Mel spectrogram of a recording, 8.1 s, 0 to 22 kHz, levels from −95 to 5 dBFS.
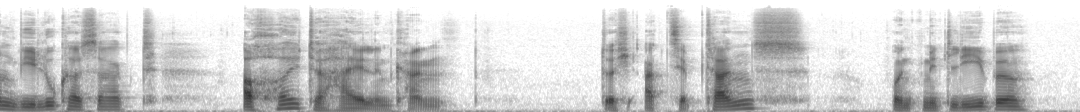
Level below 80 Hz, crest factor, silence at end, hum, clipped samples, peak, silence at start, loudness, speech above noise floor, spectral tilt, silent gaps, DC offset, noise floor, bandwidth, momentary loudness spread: -56 dBFS; 26 dB; 0.4 s; none; under 0.1%; -4 dBFS; 0 s; -28 LUFS; 36 dB; -4.5 dB/octave; none; under 0.1%; -63 dBFS; 16 kHz; 11 LU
